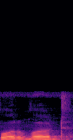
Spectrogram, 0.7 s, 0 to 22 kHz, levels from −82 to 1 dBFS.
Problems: constant background noise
